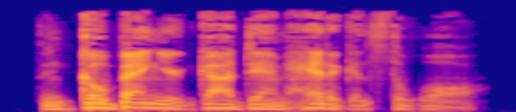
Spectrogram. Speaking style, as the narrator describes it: snapped

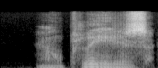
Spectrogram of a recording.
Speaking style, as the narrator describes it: mutter in a half-conscious prayer

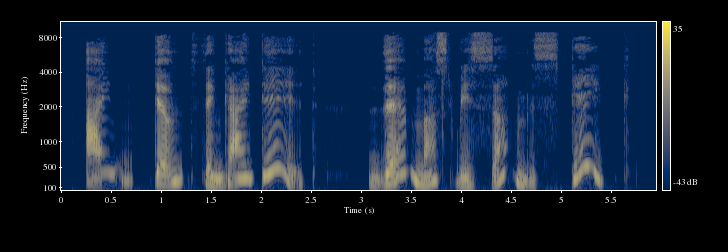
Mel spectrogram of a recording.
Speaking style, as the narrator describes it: Sophie croaked

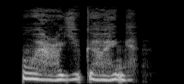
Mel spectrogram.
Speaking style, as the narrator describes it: came a murmur, muzzy with sleep

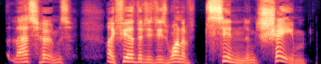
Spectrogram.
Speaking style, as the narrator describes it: cried my friend

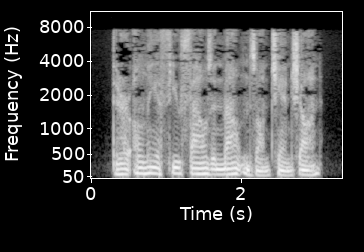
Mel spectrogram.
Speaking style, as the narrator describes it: she said, her voice flat and unhappy

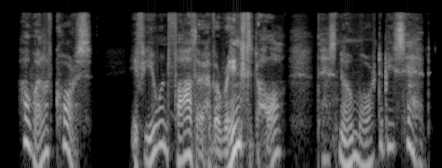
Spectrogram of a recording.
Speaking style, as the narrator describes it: whispered, with her cheek against his broad breast

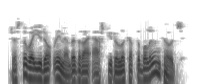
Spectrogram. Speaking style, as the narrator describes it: Beth was saying in her calm voice

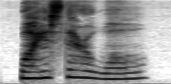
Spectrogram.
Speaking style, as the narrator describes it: Shallan whispered

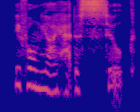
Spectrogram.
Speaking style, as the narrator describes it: sighed Meg

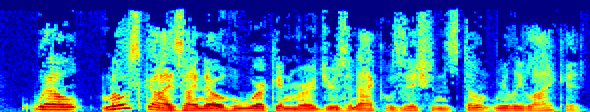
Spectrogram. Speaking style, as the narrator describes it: she says

